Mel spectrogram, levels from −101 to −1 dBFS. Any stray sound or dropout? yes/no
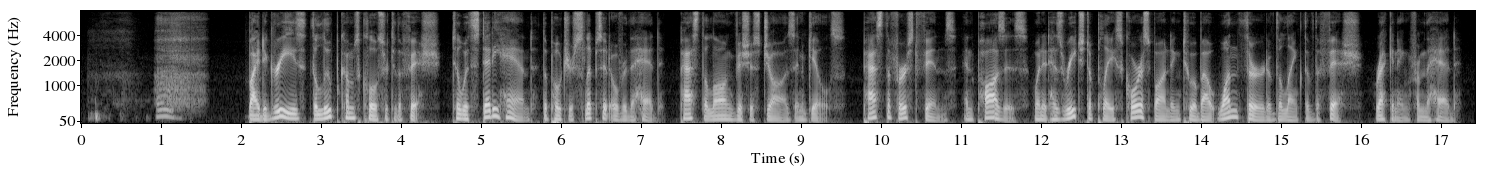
yes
